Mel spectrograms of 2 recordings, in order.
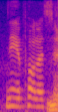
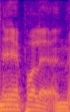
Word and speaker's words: Neapolitan: Yeah, how do you pronounce it again? – Neapolitan. – Neapolitan, that's it.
